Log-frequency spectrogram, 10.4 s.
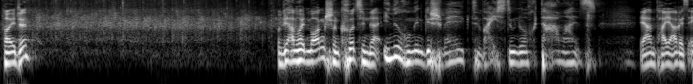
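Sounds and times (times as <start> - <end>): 
speech: 0.0 - 0.6, 4.2 - 10.3
audience applause: 0.0 - 4.7.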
